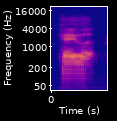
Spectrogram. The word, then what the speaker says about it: Kallup: So not Kallup, Kallup. – Kallup, yep.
